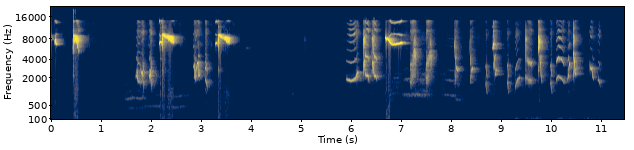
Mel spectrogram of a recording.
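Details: Orange-headed thrush (anis kembang) tutor song for birds reluctant to sing. Varied phrases of sharp high whistles, slurred notes and rapid chattering, arriving in short bursts separated by pauses, then a longer busy run of mixed notes.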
